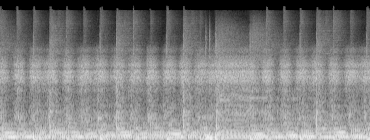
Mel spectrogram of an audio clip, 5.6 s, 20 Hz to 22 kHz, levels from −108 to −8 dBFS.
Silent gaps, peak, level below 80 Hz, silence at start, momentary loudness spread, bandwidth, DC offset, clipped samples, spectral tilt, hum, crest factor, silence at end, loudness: none; -4 dBFS; -32 dBFS; 0 s; 2 LU; 16.5 kHz; under 0.1%; under 0.1%; -6 dB/octave; none; 16 dB; 0 s; -21 LUFS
